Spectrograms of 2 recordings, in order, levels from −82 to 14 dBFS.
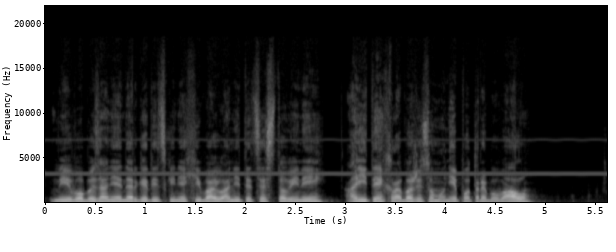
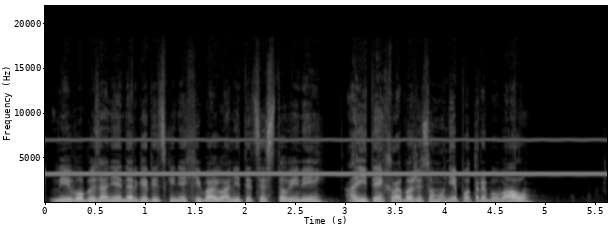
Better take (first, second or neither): first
